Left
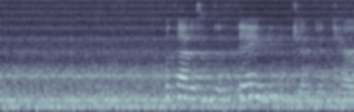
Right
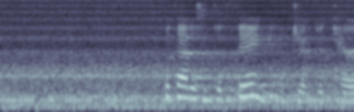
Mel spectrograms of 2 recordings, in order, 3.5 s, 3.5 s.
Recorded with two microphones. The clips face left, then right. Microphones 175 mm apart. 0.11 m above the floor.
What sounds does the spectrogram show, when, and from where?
1.6 s a woman speaking: 20° right (ahead or behind), 3 m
